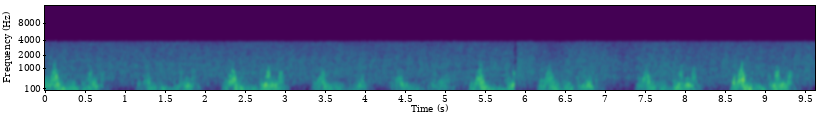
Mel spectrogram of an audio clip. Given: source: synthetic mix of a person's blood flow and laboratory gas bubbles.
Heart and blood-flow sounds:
Doppler ultrasound of blood flow; precordium
no bubbles
From the record:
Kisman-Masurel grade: 000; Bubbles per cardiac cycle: 0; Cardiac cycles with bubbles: 0%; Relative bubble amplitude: no bubbles discernible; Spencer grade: 0 (complete lack of bubble signals)

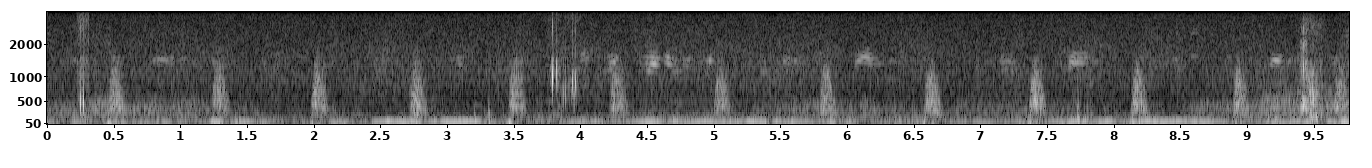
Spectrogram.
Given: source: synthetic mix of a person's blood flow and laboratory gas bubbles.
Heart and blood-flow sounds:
Doppler ultrasound of blood flow; subclavian vein
0.22-0.32 s: bubbles
3.75-4.00 s: bubbles
9.39-9.59 s: bubbles
From the record:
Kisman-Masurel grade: 123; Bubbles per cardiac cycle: 1 to 2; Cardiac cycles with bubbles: 10 to 50%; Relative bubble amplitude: loud (0.450 to 0.775); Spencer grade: 2 (many but less than half of the cardiac periods contain bubble signals, singularly or in groups); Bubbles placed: anywhere in the cardiac cycle

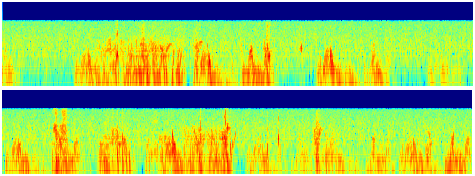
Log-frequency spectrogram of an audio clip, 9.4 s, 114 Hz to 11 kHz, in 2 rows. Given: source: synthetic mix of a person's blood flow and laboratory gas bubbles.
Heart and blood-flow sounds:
Doppler ultrasound of blood flow; precordium
0.93-1.85 s: bubbles
1.91-2.01 s: bubbles
2.61-2.74 s: bubbles
2.96-3.03 s: bubbles
5.21-5.39 s: bubbles
5.66-6.03 s: bubbles
6.14-6.39 s: bubbles
6.50-7.05 s: bubbles
7.33-7.39 s: bubbles
7.44-7.52 s: bubbles
7.81-8.04 s: bubbles
8.93-9.02 s: bubbles
From the record:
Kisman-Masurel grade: 232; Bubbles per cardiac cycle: several, 3 to 8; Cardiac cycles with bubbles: 50 to 99%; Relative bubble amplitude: moderate (0.250 to 0.450); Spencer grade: 3 (all of the cardiac periods contain showers or single bubble signals, but not dominating or overriding the cardiac motion signals); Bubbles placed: only in the low amplitude regions of the cardiac cycle

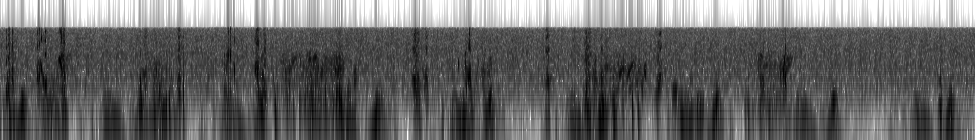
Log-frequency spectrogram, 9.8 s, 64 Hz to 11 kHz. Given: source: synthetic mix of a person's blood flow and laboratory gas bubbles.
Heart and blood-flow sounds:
Doppler ultrasound of blood flow; precordium
0.02-0.19 s: bubbles
0.35-0.71 s: bubbles
1.38-1.87 s: bubbles
2.21-2.38 s: bubbles
2.54-3.58 s: bubbles
4.11-4.29 s: bubbles
4.50-4.96 s: bubbles
5.44-5.52 s: bubbles
5.81-6.47 s: bubbles
6.54-6.63 s: bubbles
6.71-6.79 s: bubbles
6.88-7.06 s: bubbles
7.42-7.94 s: bubbles
9.37-9.45 s: bubbles
From the record:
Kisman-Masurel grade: 233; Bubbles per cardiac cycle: several, 3 to 8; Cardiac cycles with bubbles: 50 to 99%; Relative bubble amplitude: loud (0.450 to 0.775); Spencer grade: 3 (all of the cardiac periods contain showers or single bubble signals, but not dominating or overriding the cardiac motion signals); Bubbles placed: anywhere in the cardiac cycle

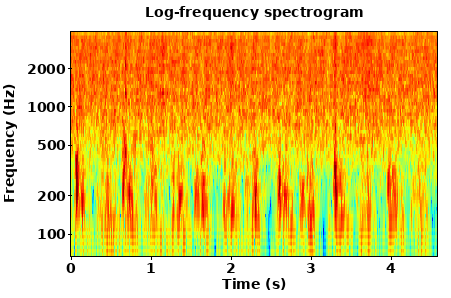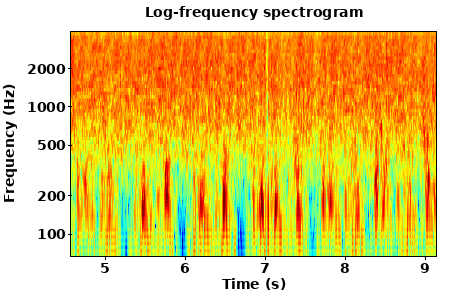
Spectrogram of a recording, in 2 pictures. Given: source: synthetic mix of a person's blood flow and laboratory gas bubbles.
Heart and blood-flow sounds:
Doppler ultrasound of blood flow; precordium
0.62-0.73 s: bubbles
0.77-0.83 s: bubbles
8.43-8.59 s: bubbles
8.96-9.09 s: bubbles
From the record:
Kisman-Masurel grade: 121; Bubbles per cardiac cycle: 1 to 2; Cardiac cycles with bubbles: 10 to 50%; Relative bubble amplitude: barely perceptible (0.100 to 0.250); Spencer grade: 2 (many but less than half of the cardiac periods contain bubble signals, singularly or in groups); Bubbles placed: anywhere in the cardiac cycle

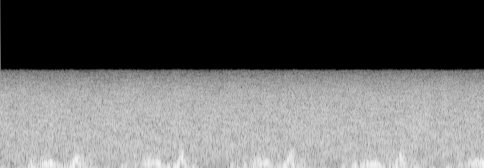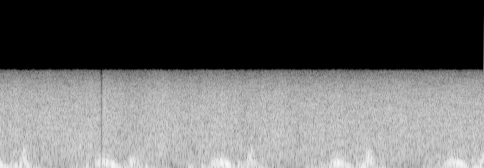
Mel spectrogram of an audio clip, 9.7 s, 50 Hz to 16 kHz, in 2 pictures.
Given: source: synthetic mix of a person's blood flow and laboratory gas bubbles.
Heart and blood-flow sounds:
Doppler ultrasound of blood flow; precordium
no bubbles
From the record:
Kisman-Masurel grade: 000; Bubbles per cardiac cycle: 0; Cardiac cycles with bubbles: 0%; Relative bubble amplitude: no bubbles discernible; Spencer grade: 0 (complete lack of bubble signals)

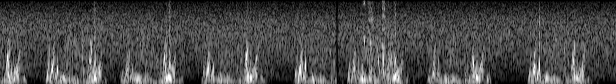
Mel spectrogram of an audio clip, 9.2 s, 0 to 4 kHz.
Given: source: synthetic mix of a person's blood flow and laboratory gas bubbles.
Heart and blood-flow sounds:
Doppler ultrasound of blood flow; precordium
5.44-6.01 s: bubbles
From the record:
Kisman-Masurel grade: 213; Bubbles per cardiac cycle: several, 3 to 8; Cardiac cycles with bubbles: 1 to 10%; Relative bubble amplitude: loud (0.450 to 0.775); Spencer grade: 1 (occasional bubble signal discernible with the cardiac motion signal, with majority of cardiac periods free of bubbles); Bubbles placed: anywhere in the cardiac cycle

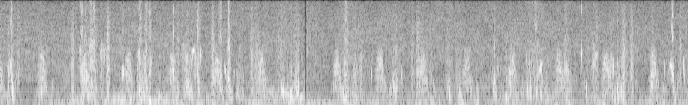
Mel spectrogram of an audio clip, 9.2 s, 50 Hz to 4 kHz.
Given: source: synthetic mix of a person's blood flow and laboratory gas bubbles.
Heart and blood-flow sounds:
Doppler ultrasound of blood flow; subclavian vein
0.07-0.23 s: bubbles
0.52-0.59 s: bubbles
1.04-1.29 s: bubbles
1.31-1.43 s: bubbles
1.60-1.69 s: bubbles
1.81-2.04 s: bubbles
2.08-2.18 s: bubbles
2.28-2.37 s: bubbles
2.40-2.72 s: bubbles
2.87-3.26 s: bubbles
3.49-3.58 s: bubbles
3.72-4.01 s: bubbles
4.50-4.84 s: bubbles
4.92-4.98 s: bubbles
5.19-5.38 s: bubbles
5.95-6.18 s: bubbles
6.51-6.85 s: bubbles
6.98-7.33 s: bubbles
7.50-7.63 s: bubbles
7.72-7.97 s: bubbles
8.11-8.34 s: bubbles
8.65-9.18 s: bubbles
From the record:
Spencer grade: 3 (all of the cardiac periods contain showers or single bubble signals, but not dominating or overriding the cardiac motion signals); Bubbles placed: anywhere in the cardiac cycle

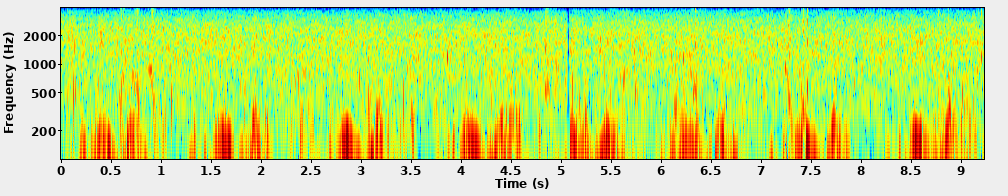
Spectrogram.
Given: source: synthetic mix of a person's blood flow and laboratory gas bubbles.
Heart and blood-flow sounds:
Doppler ultrasound of blood flow; precordium
0.10-0.25 s: bubbles
0.54-1.15 s: bubbles
1.28-1.39 s: bubbles
1.81-1.88 s: bubbles
1.95-2.10 s: bubbles
2.25-2.57 s: bubbles
2.95-3.17 s: bubbles
3.23-3.31 s: bubbles
3.35-3.58 s: bubbles
3.72-3.79 s: bubbles
3.83-3.97 s: bubbles
4.33-4.62 s: bubbles
4.75-5.01 s: bubbles
5.09-5.32 s: bubbles
5.57-5.84 s: bubbles
6.11-6.44 s: bubbles
7.01-7.06 s: bubbles
7.21-7.51 s: bubbles
7.71-7.77 s: bubbles
8.68-9.24 s: bubbles
From the record:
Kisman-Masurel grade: 242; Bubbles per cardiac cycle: several, 3 to 8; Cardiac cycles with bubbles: 100%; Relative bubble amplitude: moderate (0.250 to 0.450); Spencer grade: 3 (all of the cardiac periods contain showers or single bubble signals, but not dominating or overriding the cardiac motion signals); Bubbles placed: only in the low amplitude regions of the cardiac cycle

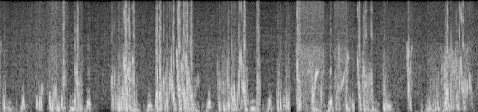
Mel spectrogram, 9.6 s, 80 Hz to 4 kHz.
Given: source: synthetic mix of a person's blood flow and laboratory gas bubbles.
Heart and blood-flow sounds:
Doppler ultrasound of blood flow; precordium
0.00-0.14 s: bubbles
0.70-0.89 s: bubbles
0.95-1.35 s: bubbles
1.47-1.67 s: bubbles
2.21-2.76 s: bubbles
3.09-4.00 s: bubbles
4.33-4.97 s: bubbles
5.12-5.22 s: bubbles
5.52-5.81 s: bubbles
5.90-6.48 s: bubbles
6.68-7.09 s: bubbles
7.13-7.50 s: bubbles
7.65-7.78 s: bubbles
8.12-8.27 s: bubbles
8.54-9.48 s: bubbles
From the record:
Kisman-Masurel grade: 333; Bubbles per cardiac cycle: rolling drumbeat, 9 or more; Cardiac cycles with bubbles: 50 to 99%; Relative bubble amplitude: loud (0.450 to 0.775); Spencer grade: 3 (all of the cardiac periods contain showers or single bubble signals, but not dominating or overriding the cardiac motion signals); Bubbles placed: only in the low amplitude regions of the cardiac cycle

